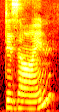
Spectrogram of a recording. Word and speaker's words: design: can hear it again design don't hear that G do I designate designate so suddenly I can hear it okay so let's do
